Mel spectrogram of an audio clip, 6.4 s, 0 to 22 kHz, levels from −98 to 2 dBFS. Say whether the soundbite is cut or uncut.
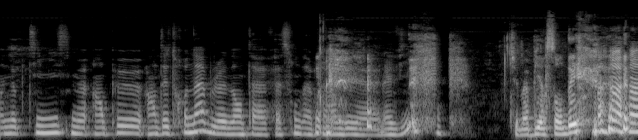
uncut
